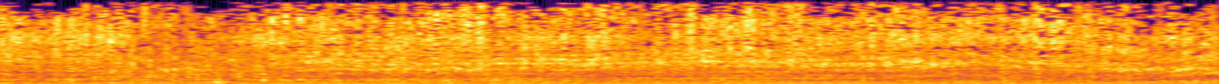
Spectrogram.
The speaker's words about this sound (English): The Supermarine Spitfire.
